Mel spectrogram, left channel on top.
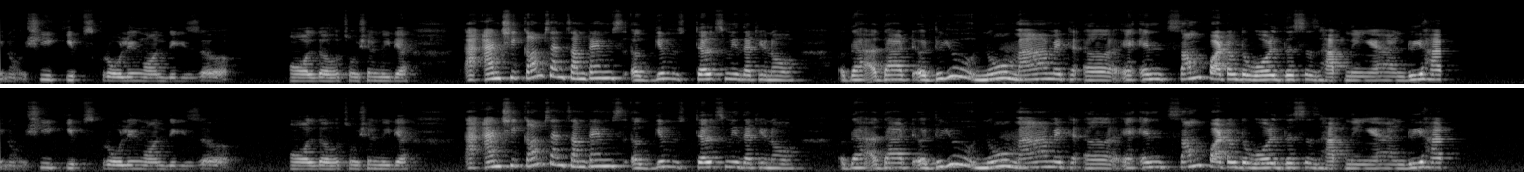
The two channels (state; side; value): normal; both; correlation 0.80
